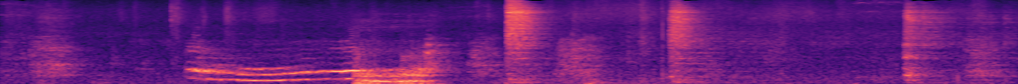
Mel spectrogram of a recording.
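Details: Dog making an unusual morning wake-up noise for its owner indoors: one wavering, sing-song whine of about a second, followed by sharp tapping or clicking sounds spaced a second or more apart.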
